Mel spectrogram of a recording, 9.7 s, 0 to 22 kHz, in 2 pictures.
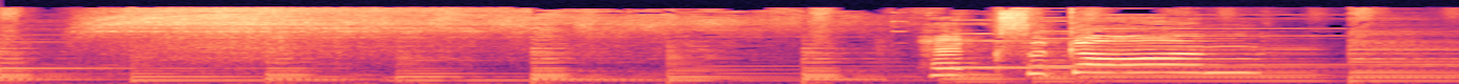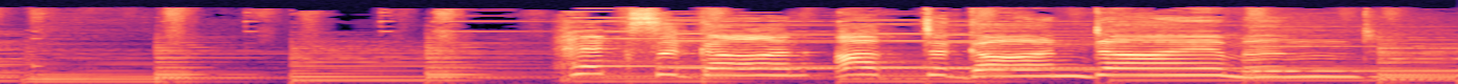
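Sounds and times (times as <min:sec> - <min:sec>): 
snake hissing: 0:00.0 - 0:03.1
speech: 0:03.1 - 0:04.3, 0:07.0 - 0:09.6.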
